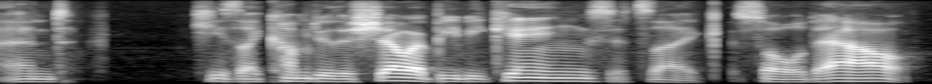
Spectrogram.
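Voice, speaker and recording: At a moderate pace, the voice has a dry, close sound with no echo. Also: man. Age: 40s. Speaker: freestyle rapper. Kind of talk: casual chat. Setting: video call. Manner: animated.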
